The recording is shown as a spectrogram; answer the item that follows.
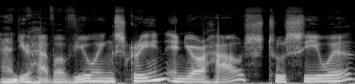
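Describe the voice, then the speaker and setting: A man puts on a robotic character voice at a medium pitch and a fairly slow pace. Noticeable background noise runs underneath. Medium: read story. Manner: cold, clipped, interrogating.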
